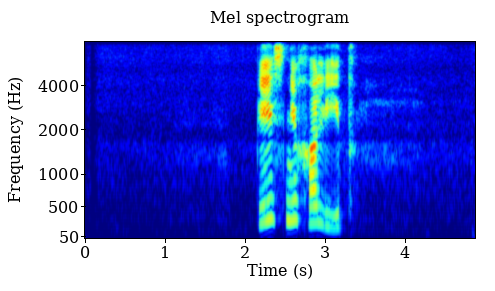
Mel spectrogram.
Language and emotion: Russian, neutral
